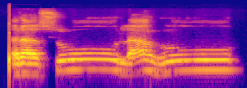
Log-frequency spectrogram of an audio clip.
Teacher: रा को भी एक हरकत दी, लाम को भी एक हरकत दी, लेकिन सीन और आखिर में हा जो है इनको दो हरकत देंगे क्योंकि वहां पे मद है।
